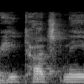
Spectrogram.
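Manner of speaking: ordinary talk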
